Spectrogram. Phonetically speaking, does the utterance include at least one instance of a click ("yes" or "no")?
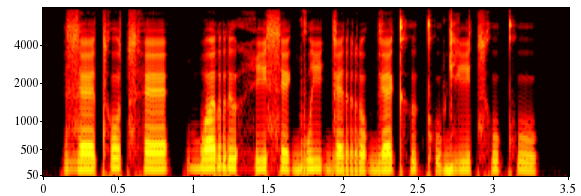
no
